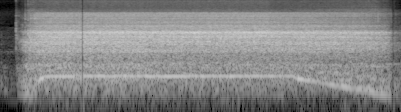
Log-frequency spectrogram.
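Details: Water pump motor before repair, also with a broken impeller plate and nuts: steady high-pitched rough whirring whine that holds its tone, then winds down at switch-off; worn motor bearing, to be replaced.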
